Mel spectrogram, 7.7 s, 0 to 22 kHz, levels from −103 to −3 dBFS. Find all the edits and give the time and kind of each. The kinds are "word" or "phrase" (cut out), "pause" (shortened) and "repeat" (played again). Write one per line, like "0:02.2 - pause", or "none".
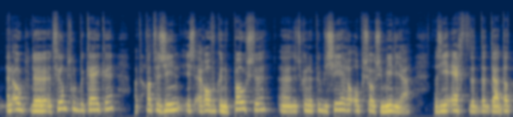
0:01.0 - word
0:02.2 - word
